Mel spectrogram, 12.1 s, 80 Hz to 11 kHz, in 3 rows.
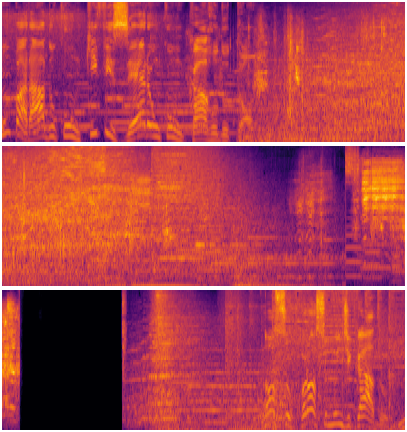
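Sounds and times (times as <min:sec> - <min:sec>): background music: 0:00.0 - 0:03.4, 0:09.3 - 0:12.0
goat bleating: 0:07.5 - 0:08.2.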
